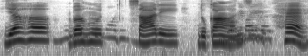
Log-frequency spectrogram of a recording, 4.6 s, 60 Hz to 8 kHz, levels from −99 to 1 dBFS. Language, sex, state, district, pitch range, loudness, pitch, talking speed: Hindi, female, Chhattisgarh, Raipur, 190-245 Hz, -17 LUFS, 210 Hz, 65 wpm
